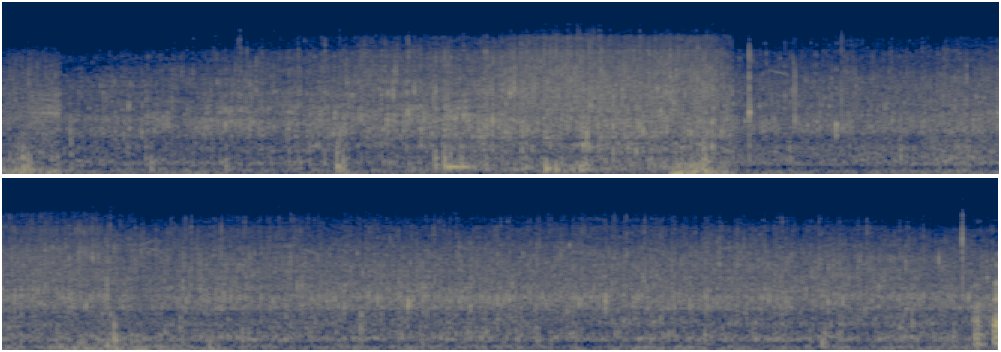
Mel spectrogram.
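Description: Cold spring water flows and trickles steadily at a natural spring beside the Nemunas river, a continuous close rushing wash with no voices over it.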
